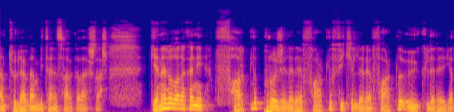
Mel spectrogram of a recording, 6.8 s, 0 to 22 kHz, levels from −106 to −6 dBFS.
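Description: Nothing in this speech recording trips any alarms, so there's no fault to walk through here.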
